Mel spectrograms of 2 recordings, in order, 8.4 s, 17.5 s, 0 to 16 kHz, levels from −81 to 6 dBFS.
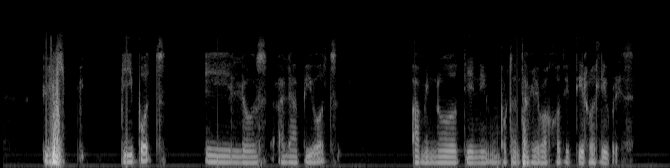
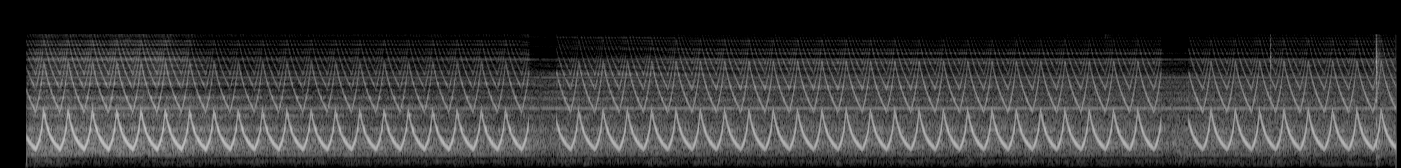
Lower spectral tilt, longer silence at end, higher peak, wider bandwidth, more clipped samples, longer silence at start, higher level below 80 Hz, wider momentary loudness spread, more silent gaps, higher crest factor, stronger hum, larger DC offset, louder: first, -8.5 dB/octave vs -1.5 dB/octave; first, 0.5 s vs 0.05 s; about the same, -2 dBFS vs -4 dBFS; about the same, 7 kHz vs 7.6 kHz; neither; first, 0.55 s vs 0.35 s; first, -52 dBFS vs -78 dBFS; first, 17 LU vs 5 LU; neither; first, 28 dB vs 18 dB; neither; neither; second, -29 LUFS vs -23 LUFS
